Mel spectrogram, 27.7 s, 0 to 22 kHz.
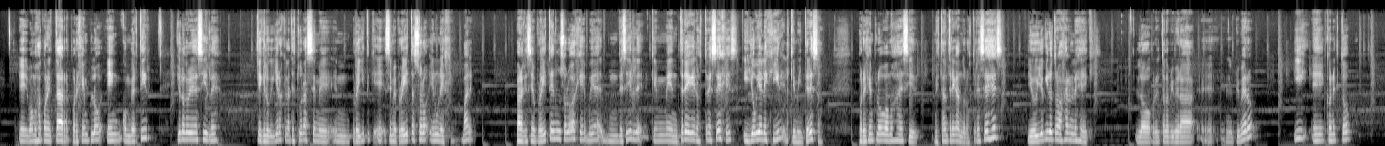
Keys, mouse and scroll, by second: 21.3 click, 25.9 click.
